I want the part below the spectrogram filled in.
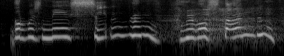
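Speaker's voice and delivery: giggling as she recalls the crowded chamber; amused laugh breaking through the line. Real, not acted. Laughing while recalling packed chamber.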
